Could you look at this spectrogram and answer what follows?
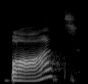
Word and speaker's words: bought: Just remember it's exactly the same as this. Like a chatbot bot. A robot. Bot bot. Exactly the same pronunciation.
